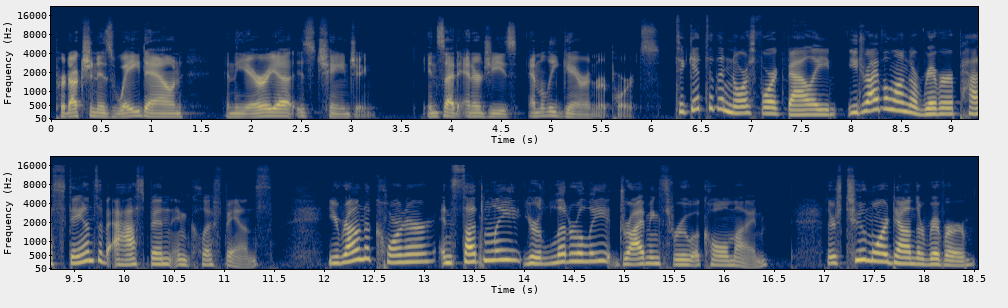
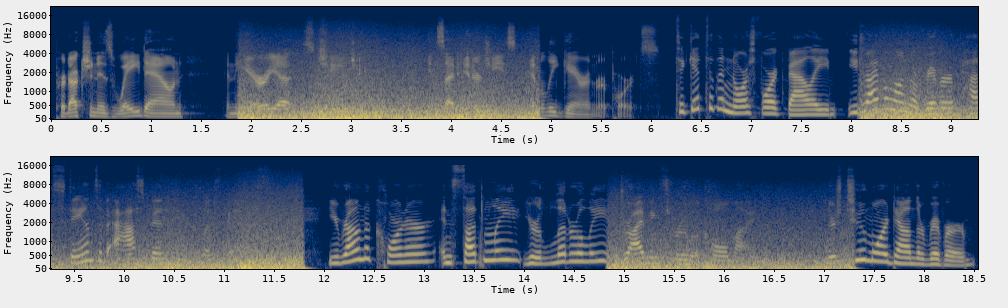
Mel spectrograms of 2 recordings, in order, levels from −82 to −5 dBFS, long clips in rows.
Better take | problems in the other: first | wind noise on the microphone; heavy; from 2 to 5 s, from 8 to 12 s and from 15 to 17 s; 3 dB below the speech

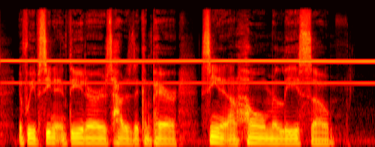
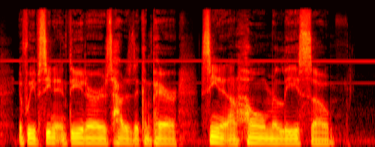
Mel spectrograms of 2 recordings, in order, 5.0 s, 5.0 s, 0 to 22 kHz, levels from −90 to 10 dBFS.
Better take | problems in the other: second | high-pitched whine; loud; throughout; 4.5 kHz, 6 dB below the speech; faint in the second

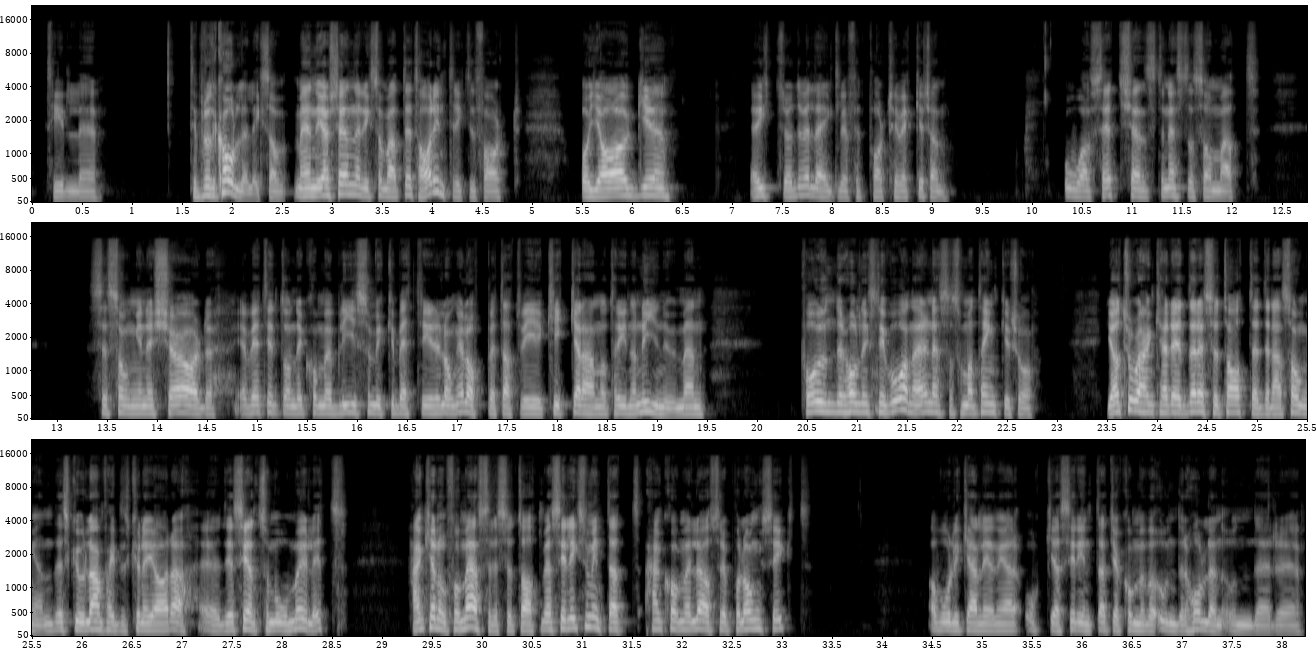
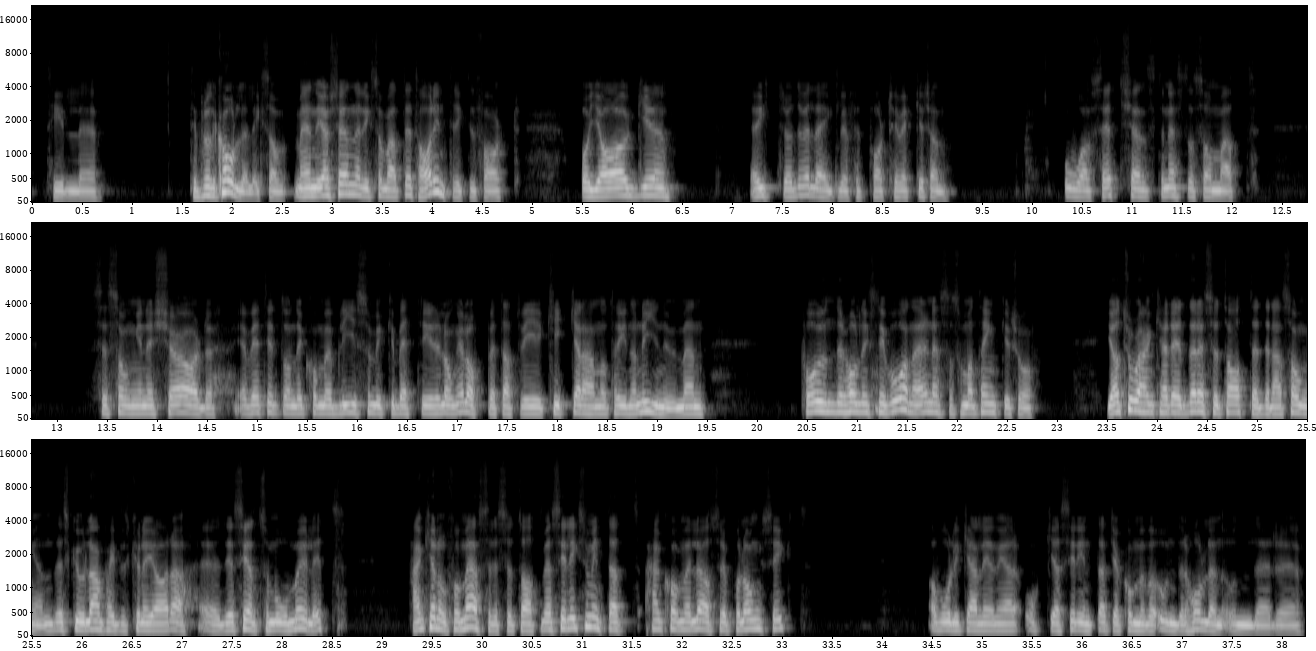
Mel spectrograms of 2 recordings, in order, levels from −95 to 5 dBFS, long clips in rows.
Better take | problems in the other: first | muffled; very; fading above 1.5 kHz

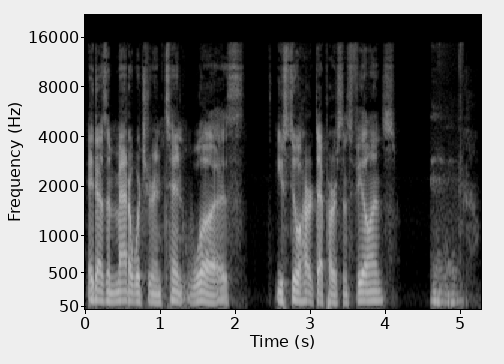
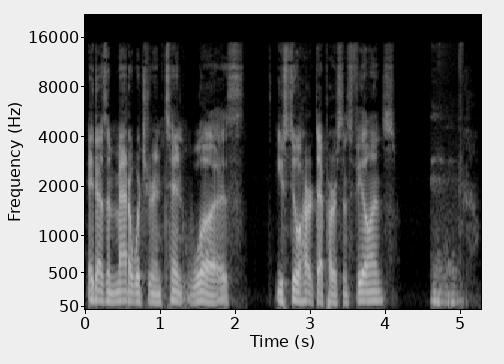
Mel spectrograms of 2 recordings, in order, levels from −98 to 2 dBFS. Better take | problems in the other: neither | none

